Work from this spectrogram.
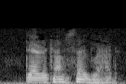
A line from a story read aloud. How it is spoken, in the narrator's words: She smiled and said calmly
